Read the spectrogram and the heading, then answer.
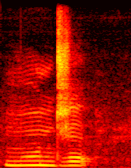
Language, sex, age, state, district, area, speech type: Tamil, female, 18-30, Tamil Nadu, Tirunelveli, rural, read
